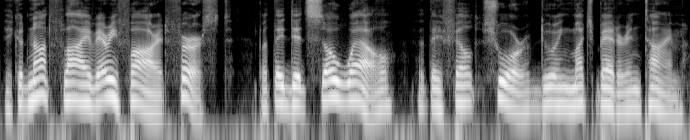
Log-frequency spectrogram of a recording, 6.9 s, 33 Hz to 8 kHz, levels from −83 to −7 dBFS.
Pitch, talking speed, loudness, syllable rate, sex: 130 Hz, 200 wpm, -18 LUFS, 4.0 syllables/s, male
